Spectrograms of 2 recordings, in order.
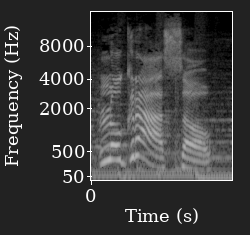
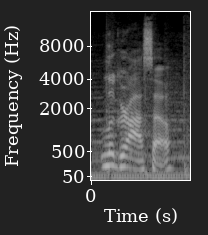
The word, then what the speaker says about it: LoGrasso: Like, if you were going to say it really Italian, it'd be like, LoGrasso. But American is LoGrasso.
